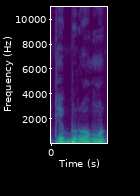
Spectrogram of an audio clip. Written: Theburongo

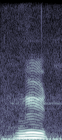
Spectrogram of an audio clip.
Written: ngeT

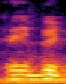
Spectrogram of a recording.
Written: rEbiT

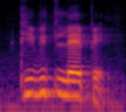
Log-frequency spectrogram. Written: ThibitlEpe

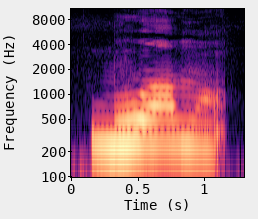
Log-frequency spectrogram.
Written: buOmo

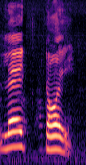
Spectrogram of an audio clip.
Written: lec Toe

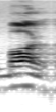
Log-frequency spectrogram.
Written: bol

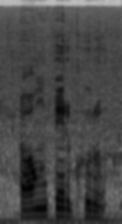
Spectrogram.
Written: TongtErkHuro

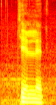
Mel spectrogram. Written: celet

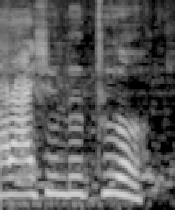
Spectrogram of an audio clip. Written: araSulutHuo

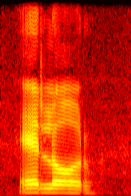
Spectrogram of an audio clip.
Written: elOr

